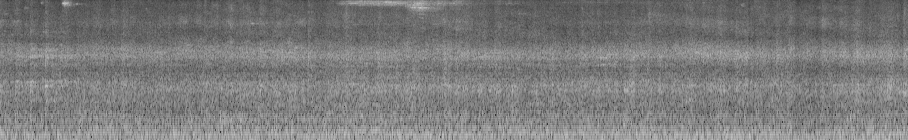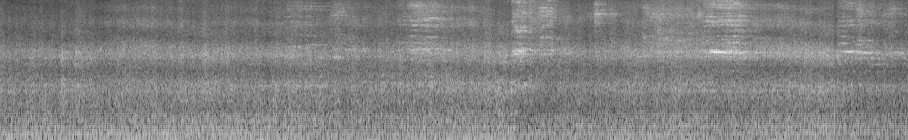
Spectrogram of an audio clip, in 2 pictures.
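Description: Loaded freight cars of a fast freight train rolling past close by: a loud, steady rumble and clatter of steel wheels on the rails, with brief high-pitched wheel squeal in the second half.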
